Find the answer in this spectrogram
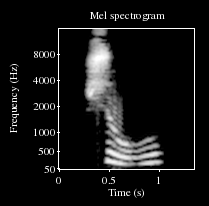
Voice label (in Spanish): "暑", Chino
